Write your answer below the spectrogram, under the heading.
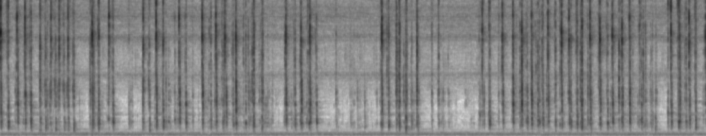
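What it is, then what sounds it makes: Plastic mechanical keyboard. Fingertips type continuously on a backlit Motospeed mechanical keyboard with blue switches and plastic keycaps, producing rapid bursts of sharp, bright clicks that die away almost instantly. Short pauses break the typing, and a faint steady low hum sits underneath.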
